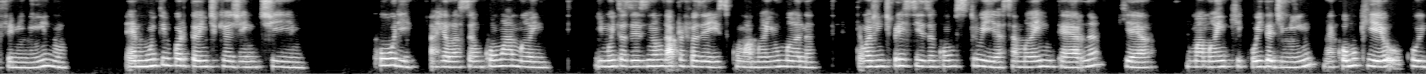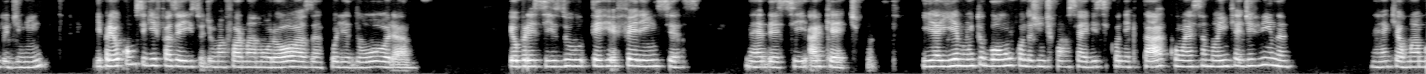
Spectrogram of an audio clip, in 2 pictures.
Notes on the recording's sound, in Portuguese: Online pelo zoom.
